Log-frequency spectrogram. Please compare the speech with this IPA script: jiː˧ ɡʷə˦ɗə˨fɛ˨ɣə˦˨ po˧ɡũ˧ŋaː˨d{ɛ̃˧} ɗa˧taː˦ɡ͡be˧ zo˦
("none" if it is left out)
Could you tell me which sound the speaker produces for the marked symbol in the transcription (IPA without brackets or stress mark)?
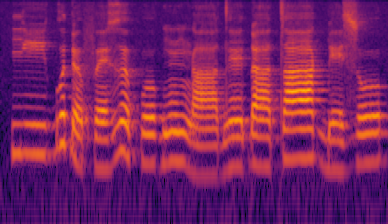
ɛ̃˧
